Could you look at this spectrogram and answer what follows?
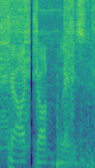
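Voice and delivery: ordinary delivery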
